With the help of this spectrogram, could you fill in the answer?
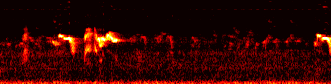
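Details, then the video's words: Sooty-headed bulbul song used to call wild bulbuls: two quick bubbly, warbling phrases close together, a pause of quiet, then another bright note starting at the end. "Suara Burung Kutilang Gacor, Memanggil Kutilang Liar.."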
